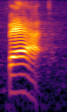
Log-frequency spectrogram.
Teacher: all you have to do is open your mouth really wide the a is the lowest front vowel we have in English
